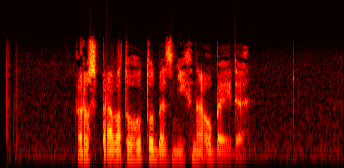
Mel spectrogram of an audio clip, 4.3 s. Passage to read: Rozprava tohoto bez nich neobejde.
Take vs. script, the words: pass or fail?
pass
